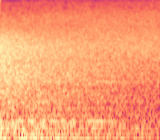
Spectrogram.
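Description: A low rumble with a hiss over it, slowly fading away.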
